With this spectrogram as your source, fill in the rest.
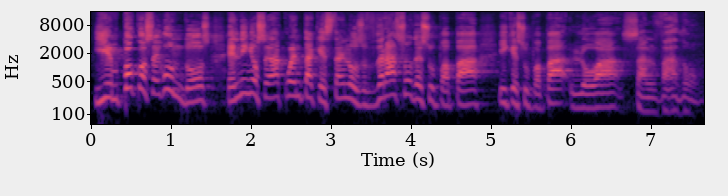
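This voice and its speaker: A man's voice: high-pitched, big pitch swings, a little slow, few pauses, sharp tone. A male pastor preaching a sermon in a conversational way, speaking straight to listeners and asking rhetorical questions.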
